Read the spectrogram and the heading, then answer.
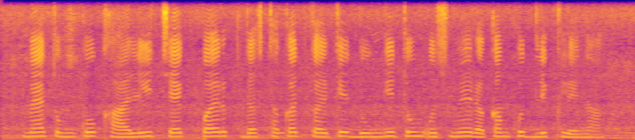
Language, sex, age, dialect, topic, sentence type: Hindi, male, 18-24, Marwari Dhudhari, banking, statement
